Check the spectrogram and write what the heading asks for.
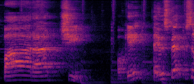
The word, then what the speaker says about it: Paraty: diretamente UTI como por exemplo na cidade de Paraty Paraty essa pronúncia do te acaba virando Tchan Como por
